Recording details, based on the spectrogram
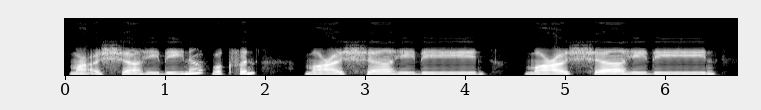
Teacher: شین کے اوپر شد آ رہی ہے اس کو سختی سے مضبوطی سے جما کر پڑھیں گے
